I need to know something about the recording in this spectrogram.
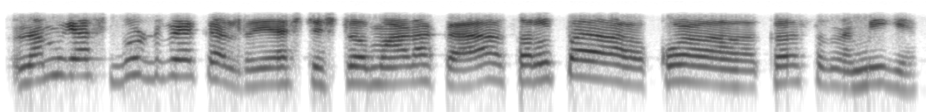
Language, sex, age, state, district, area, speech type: Kannada, female, 60+, Karnataka, Koppal, rural, conversation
